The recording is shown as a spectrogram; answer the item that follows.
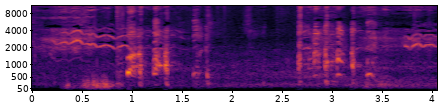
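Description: A girl coughing and spluttering with laughter after a dry mouthful of icing sugar. The coughs come in uneven short fits.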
